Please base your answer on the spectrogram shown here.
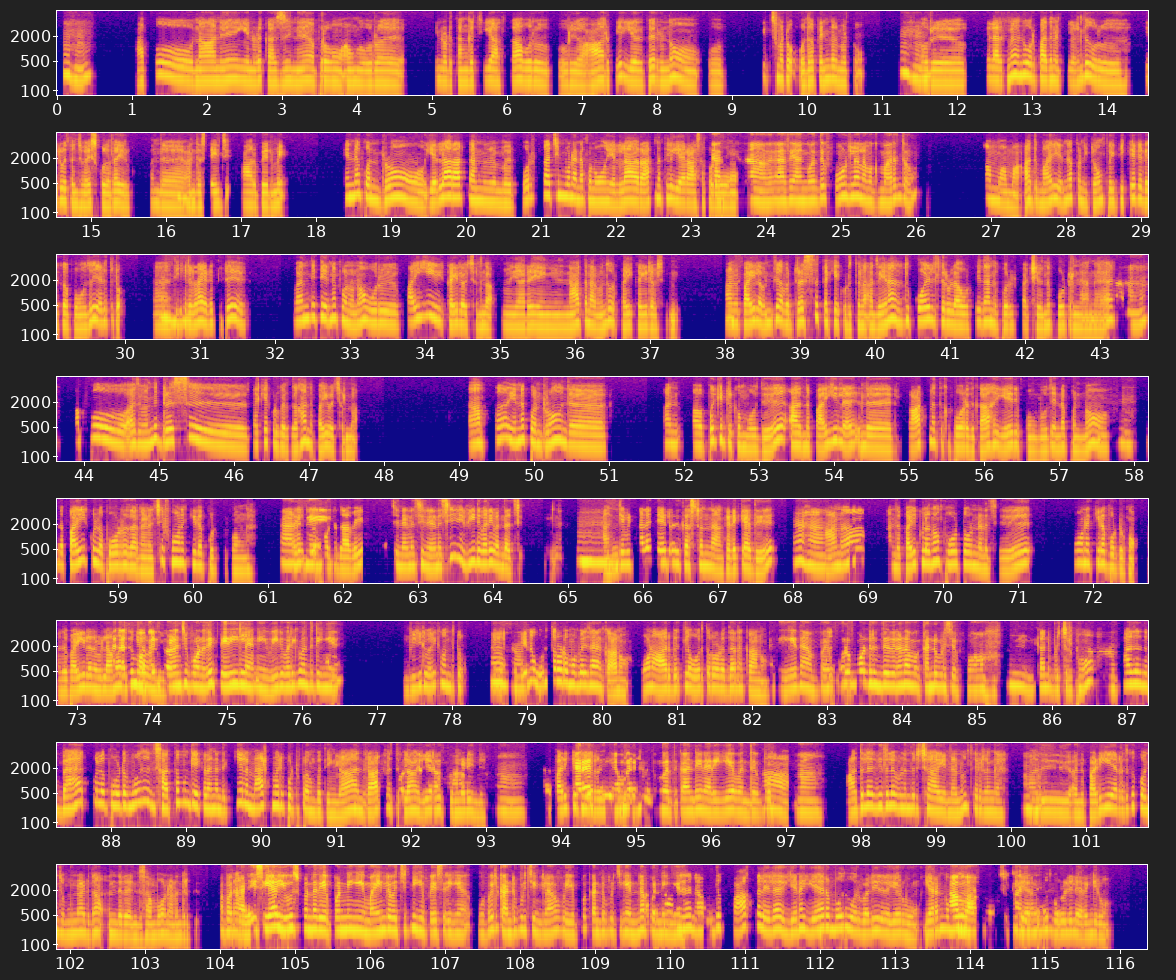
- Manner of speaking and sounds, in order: in English: "கசின்னு"; in English: "கிட்ஸ்"; in English: "ஸ்டேஜ்"; distorted speech; "ராட்னம்" said as "ராட்னம்னம்"; "வச்சிருந்தா" said as "வச்சிருந்"; unintelligible speech; other noise; drawn out: "ம்"; chuckle; in English: "மேட்"; unintelligible speech; static; in English: "யூஸ்"; in English: "மைண்ட்ல"
- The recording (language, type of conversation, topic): Tamil, podcast, கைபேசி இல்லாமல் வழிதவறி விட்டால் நீங்கள் என்ன செய்வீர்கள்?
